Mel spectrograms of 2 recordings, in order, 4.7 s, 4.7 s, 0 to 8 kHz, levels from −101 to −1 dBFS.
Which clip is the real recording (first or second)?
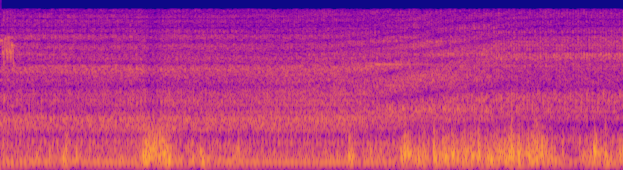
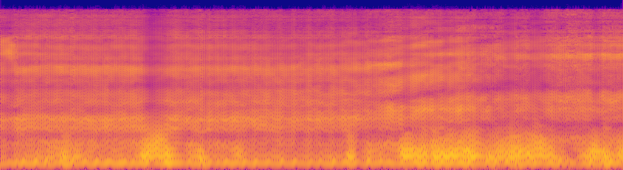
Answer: first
